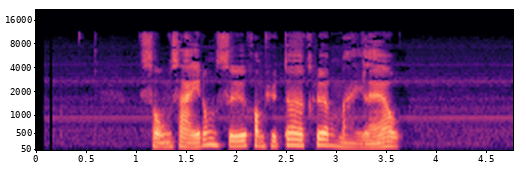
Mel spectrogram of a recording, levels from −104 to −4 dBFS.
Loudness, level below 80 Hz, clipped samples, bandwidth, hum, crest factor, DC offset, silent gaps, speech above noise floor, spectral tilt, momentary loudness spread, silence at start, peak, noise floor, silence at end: -22 LUFS; -64 dBFS; under 0.1%; 11.5 kHz; none; 20 dB; under 0.1%; none; 36 dB; -5.5 dB/octave; 7 LU; 1.05 s; -4 dBFS; -57 dBFS; 1.15 s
